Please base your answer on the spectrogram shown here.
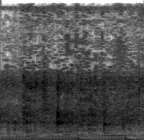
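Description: Chicken pieces frying in oil over a medium-low gas flame, giving a steady, close sizzle that holds throughout, with a couple of low stirring or pan clunks near the end and no talking.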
